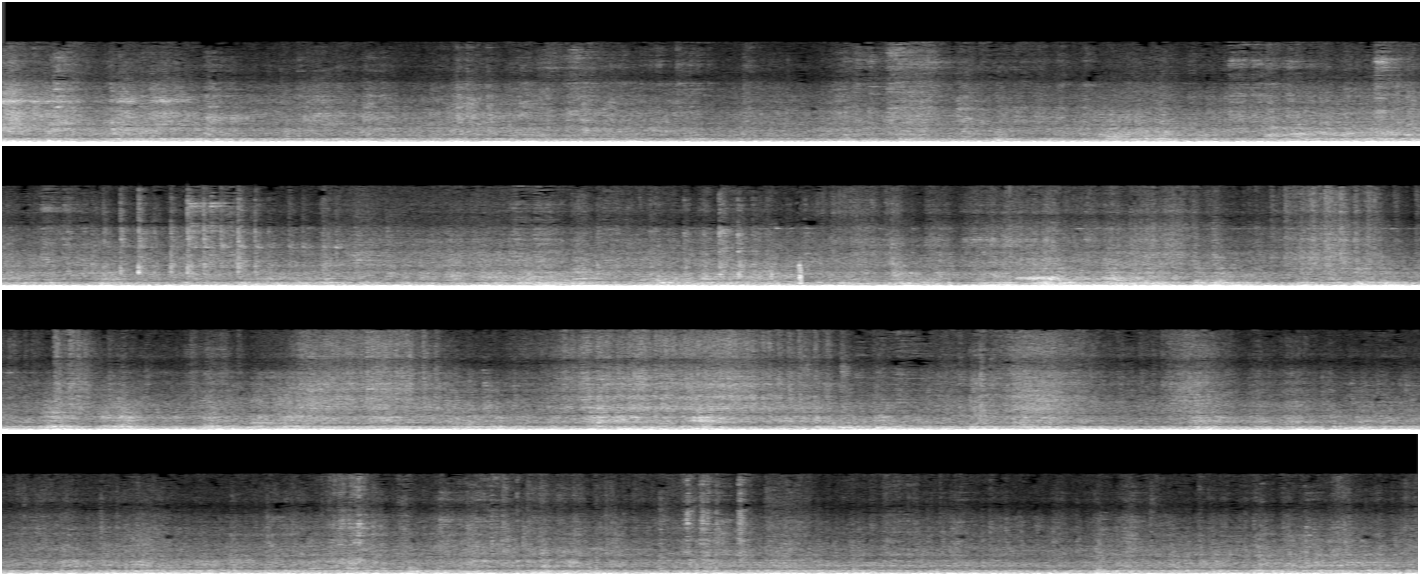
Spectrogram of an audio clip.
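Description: Freight cars of a manifest train rolling past close by: a steady heavy rumble of steel wheels on the rails with clatter over the joints, and a few brief higher-pitched squeaks from the wheels partway through.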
